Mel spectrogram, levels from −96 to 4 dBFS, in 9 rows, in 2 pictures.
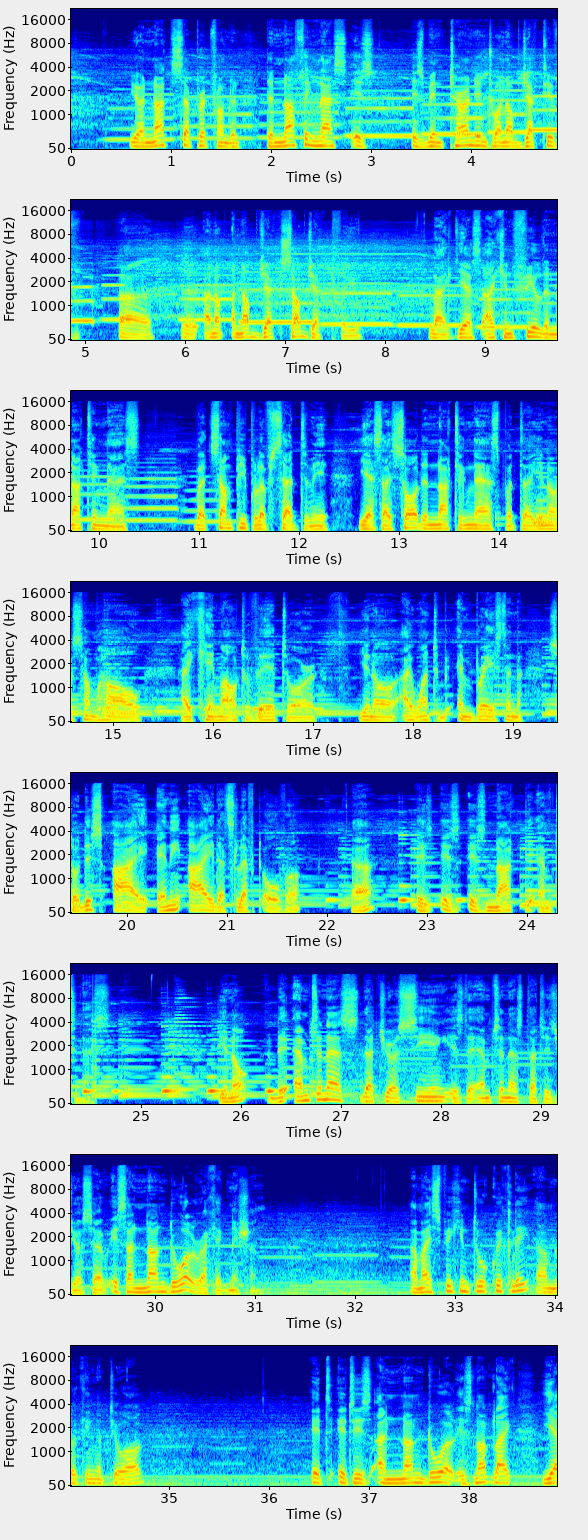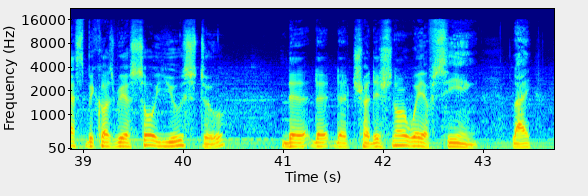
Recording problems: background music; loud; throughout; 8 dB below the speech
machinery noise; noticeable; throughout; 20 dB below the speech
uneven, jittery; strongly; from 4 to 41 s

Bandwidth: 16 kHz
